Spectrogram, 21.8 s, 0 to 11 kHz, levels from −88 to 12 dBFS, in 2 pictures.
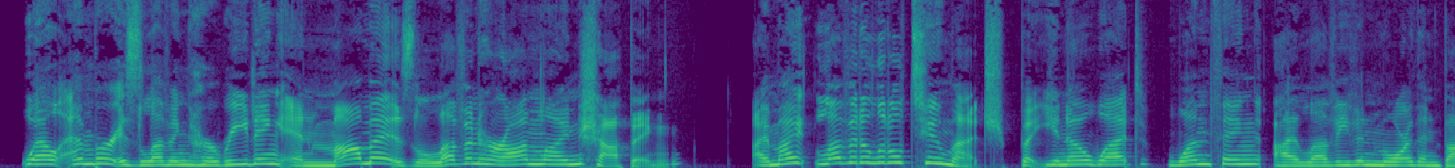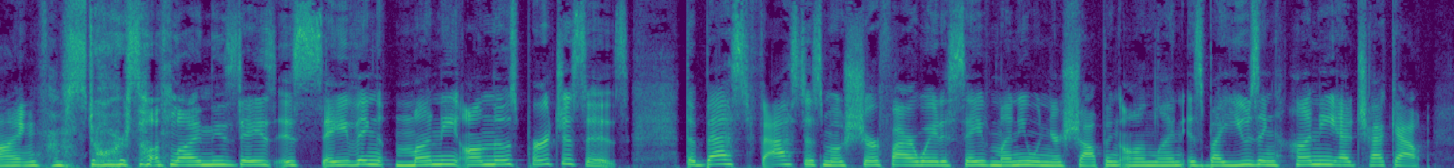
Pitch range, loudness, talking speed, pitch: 225-275 Hz, -16 LUFS, 175 wpm, 245 Hz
